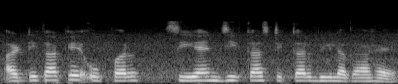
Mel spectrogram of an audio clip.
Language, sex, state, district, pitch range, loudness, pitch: Hindi, female, Gujarat, Valsad, 170-185 Hz, -14 LUFS, 175 Hz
